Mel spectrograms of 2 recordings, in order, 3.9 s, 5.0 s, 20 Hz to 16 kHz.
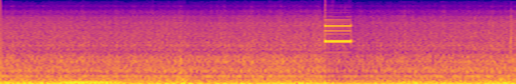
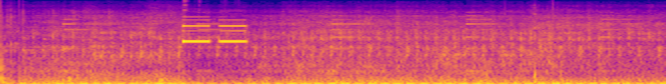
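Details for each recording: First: Kia Sedona at auction, idling slightly high, OBD scan showing no errors: smooth, even low idle with steady hum and one short scanner beep, no strange noises; normal idle. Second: Kia Sedona bought cheap at auction, petrol engine idling with an uneven, lumpy pulse and a brief chime; engine light flashing, cylinder 3 misfire.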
